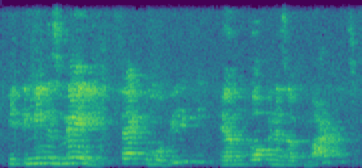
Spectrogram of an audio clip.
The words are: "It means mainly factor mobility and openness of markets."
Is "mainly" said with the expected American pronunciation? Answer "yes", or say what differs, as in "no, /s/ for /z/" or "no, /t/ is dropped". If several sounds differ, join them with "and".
no, /n/ is dropped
